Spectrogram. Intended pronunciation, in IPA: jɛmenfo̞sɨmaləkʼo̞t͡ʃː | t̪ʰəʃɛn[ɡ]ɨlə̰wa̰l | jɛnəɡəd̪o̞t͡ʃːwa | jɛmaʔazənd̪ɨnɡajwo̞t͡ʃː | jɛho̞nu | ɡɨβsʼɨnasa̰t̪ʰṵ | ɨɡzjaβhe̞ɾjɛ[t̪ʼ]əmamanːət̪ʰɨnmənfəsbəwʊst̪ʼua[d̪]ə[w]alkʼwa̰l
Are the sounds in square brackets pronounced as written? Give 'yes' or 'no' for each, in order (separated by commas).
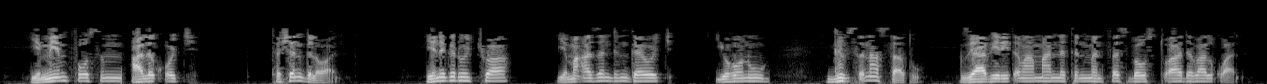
yes, yes, yes, no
